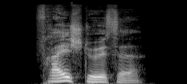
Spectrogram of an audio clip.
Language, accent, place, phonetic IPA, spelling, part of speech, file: German, Germany, Berlin, [ˈfʁaɪ̯ˌʃtøːsə], Freistöße, noun, De-Freistöße.ogg
- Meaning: nominative/accusative/genitive plural of Freistoß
